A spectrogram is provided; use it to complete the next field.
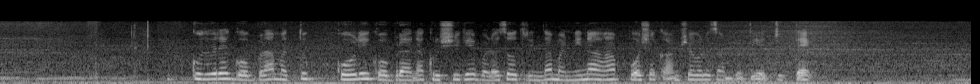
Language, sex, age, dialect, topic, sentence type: Kannada, female, 25-30, Mysore Kannada, agriculture, statement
